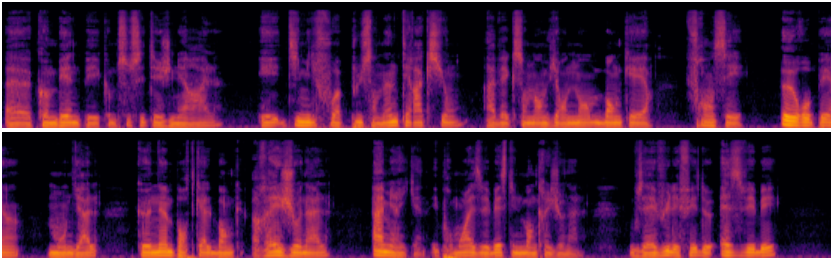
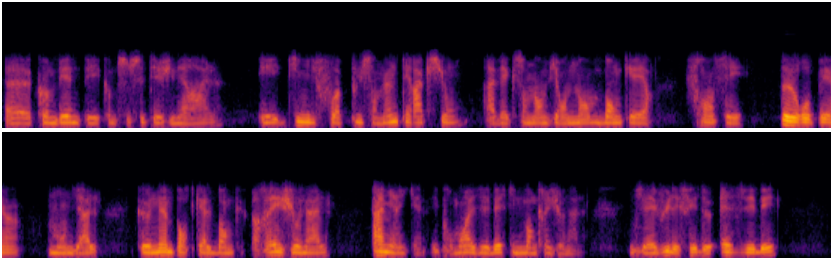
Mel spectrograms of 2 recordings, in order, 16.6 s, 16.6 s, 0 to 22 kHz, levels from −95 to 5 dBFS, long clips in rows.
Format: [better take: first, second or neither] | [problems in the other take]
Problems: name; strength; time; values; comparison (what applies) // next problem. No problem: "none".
first | phone-call audio; poor line; nothing above 3.5 kHz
